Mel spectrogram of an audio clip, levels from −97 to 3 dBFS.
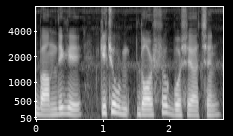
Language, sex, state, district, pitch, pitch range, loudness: Bengali, male, West Bengal, Cooch Behar, 140 Hz, 135-160 Hz, -16 LUFS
